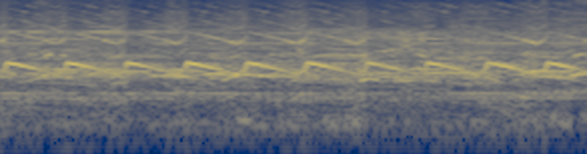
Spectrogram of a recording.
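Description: Electronic vehicle sirens sounding loudly in a fast, repeating sweep, each cycle climbing sharply and then falling, about two cycles a second, with more than one siren overlapping.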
